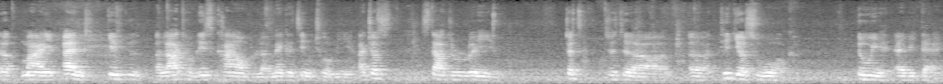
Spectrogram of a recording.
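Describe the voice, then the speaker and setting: A man with a Chinese accent at medium pitch, moderate pace and fairly even intonation, with long, frequent pauses, noticeable background noise and audible room echo. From Taiwan. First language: Mandarin Chinese. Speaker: computer science professional, club speaker. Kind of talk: prepared speech. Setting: stage with audience. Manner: halting, many false starts.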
